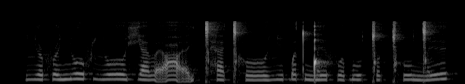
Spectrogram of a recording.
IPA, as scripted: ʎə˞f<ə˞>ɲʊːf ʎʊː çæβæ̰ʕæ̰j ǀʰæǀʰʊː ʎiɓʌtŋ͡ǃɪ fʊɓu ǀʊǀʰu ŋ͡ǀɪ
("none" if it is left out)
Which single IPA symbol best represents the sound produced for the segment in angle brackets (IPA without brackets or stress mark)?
ə˞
